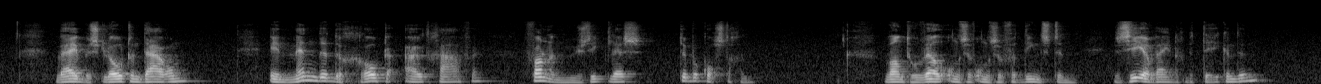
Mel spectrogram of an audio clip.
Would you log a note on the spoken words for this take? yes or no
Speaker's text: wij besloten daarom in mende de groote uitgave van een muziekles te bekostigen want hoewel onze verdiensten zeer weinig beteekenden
yes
